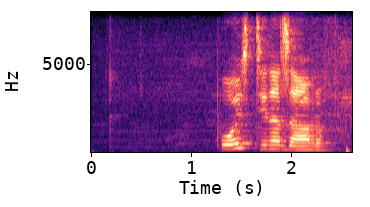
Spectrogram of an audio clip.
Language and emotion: Russian, neutral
